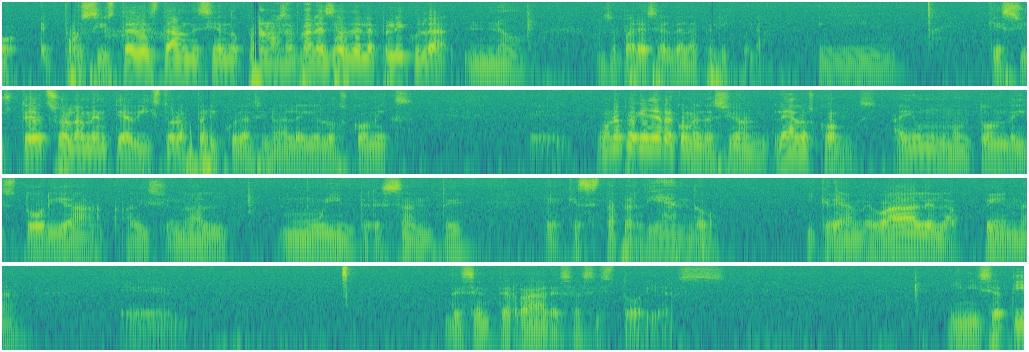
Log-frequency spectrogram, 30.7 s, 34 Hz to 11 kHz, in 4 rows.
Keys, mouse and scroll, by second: 1.0-3.0 drag, 3.4 click, 4.2-4.8 ctrl+scroll up 2, 5.8 click, 7.3 click, 8.0 click, 9.9 click, 10.6-12.6 drag, 14.2 click, 15.2-17.1 drag, 17.5-18.1 ctrl+scroll down 2, 18.7 ctrl+scroll down 2, 20.0-21.5 ctrl+drag, 21.9-22.2 ctrl+scroll down 2, 24.0 click, 27.1 click, 29.1 click, 30.2-30.7 ctrl+scroll down 2.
